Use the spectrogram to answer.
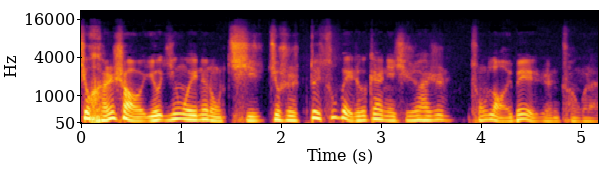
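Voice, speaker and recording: A man with a fairly high pitch and a dark, mellow tone talks at a fairly quick pace with hardly any pauses. His intonation is lively, his loudness swings widely, and the recording is very clean with a silent background. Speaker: comedy podcast host. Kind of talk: casual chat. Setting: recording room with live audience. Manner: stumbles over words.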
